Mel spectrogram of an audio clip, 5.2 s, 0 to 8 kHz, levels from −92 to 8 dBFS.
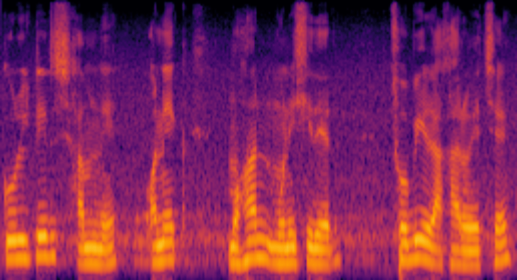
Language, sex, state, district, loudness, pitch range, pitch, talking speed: Bengali, male, West Bengal, Cooch Behar, -15 LUFS, 120-150 Hz, 130 Hz, 95 wpm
